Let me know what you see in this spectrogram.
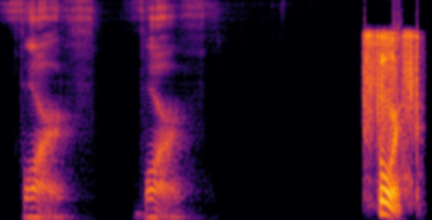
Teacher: Se pronuncia F-O-R, o TH desvozeado, O-R, fourth, fourth.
